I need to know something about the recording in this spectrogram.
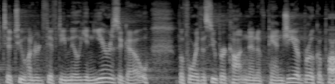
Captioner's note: none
